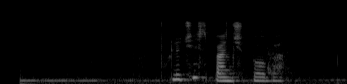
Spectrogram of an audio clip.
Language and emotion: Russian, neutral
